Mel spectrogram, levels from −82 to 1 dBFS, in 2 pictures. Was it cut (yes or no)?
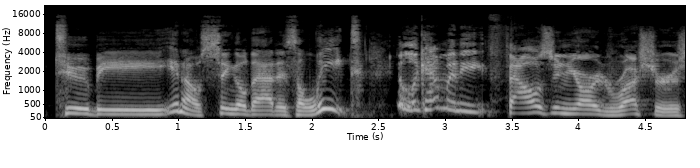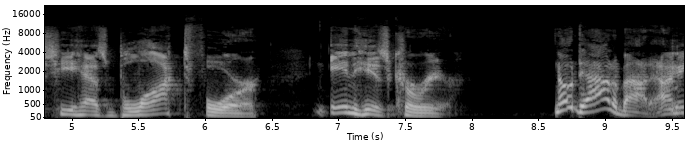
no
